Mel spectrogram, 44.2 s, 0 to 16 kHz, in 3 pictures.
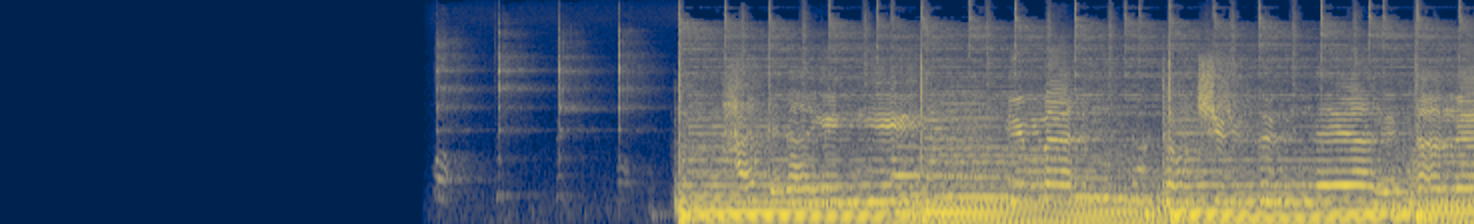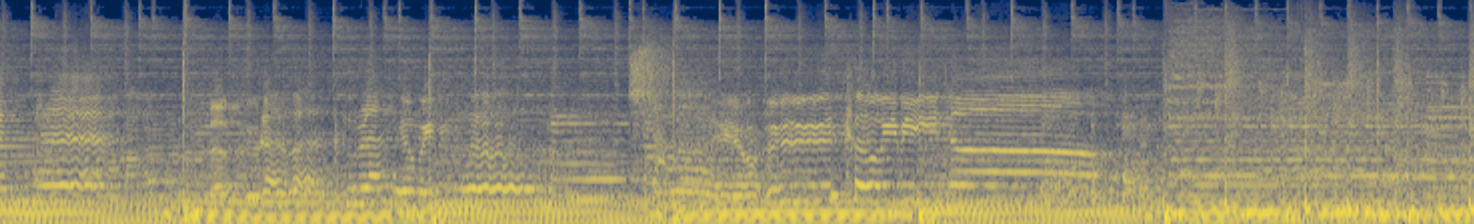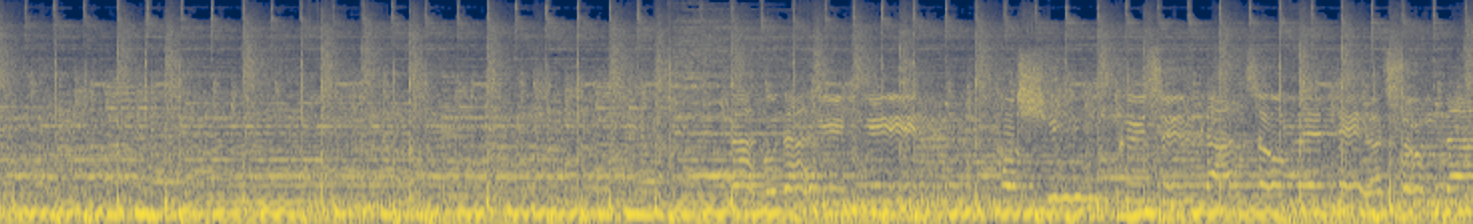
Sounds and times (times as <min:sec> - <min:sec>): Music: 0:04.3 - 0:44.2.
